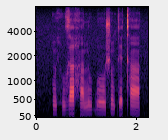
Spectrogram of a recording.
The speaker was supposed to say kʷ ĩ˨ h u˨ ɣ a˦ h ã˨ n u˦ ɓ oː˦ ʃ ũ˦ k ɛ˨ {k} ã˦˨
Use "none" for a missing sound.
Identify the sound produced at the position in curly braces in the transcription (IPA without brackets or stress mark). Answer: kʰ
